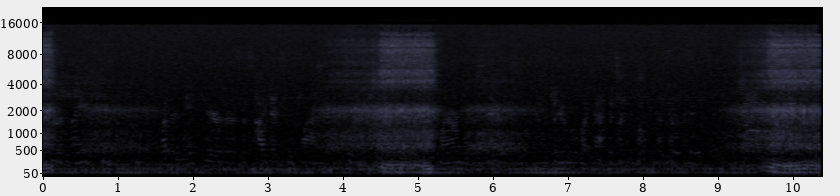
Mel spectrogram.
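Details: Rasping adult snores about every five seconds over steady background noise with faint talk, recorded February 2017; snoring.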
